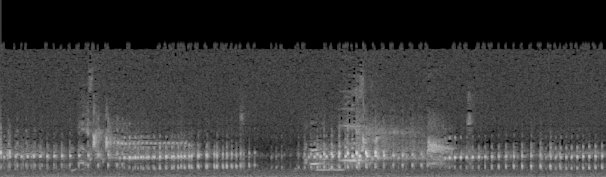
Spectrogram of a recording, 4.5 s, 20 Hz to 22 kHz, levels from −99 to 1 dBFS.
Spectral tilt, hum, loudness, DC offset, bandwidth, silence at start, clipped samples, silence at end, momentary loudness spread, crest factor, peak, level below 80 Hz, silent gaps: 0 dB/octave; none; -27 LUFS; under 0.1%; 17 kHz; 0 s; under 0.1%; 0 s; 12 LU; 24 dB; -6 dBFS; -54 dBFS; none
